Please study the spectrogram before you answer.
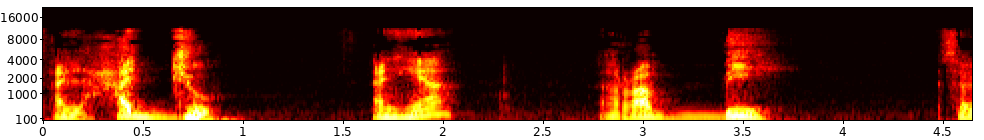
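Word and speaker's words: رَبِّ: The first Ba takes a Sukoon. And the second takes a Kasra. So it's Rabbi.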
